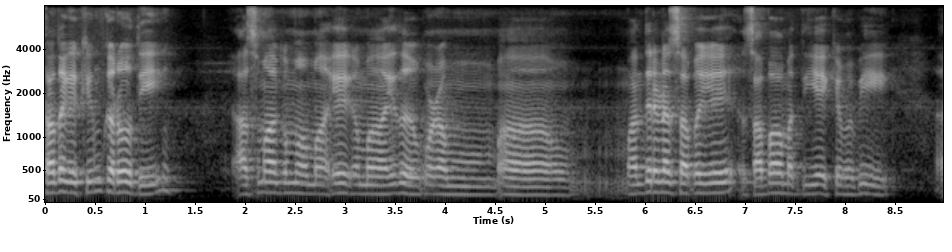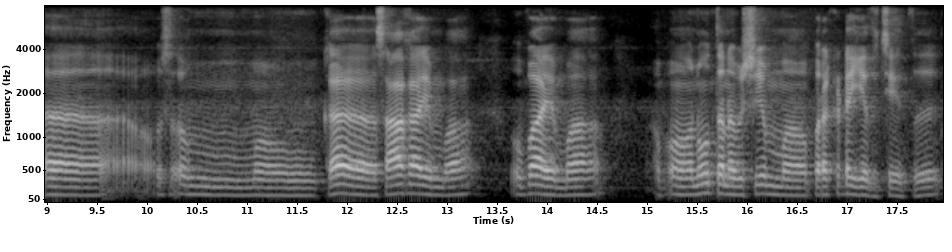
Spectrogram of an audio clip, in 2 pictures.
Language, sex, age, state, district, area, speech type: Sanskrit, male, 60+, Tamil Nadu, Coimbatore, urban, spontaneous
